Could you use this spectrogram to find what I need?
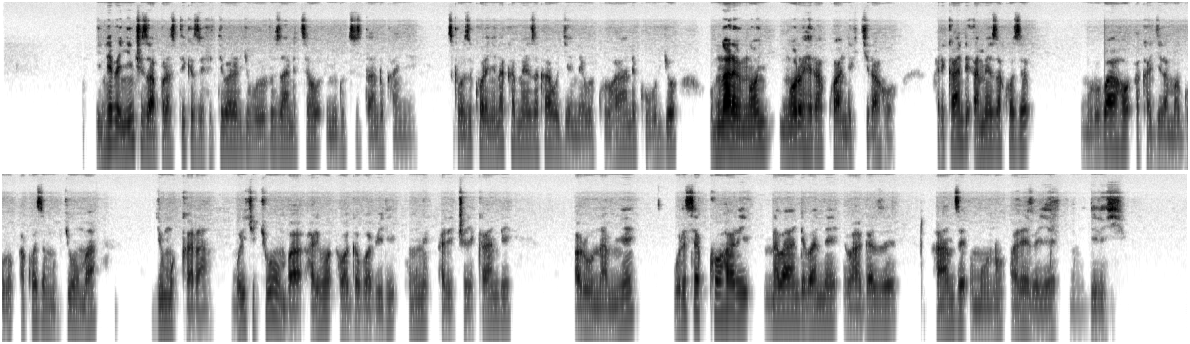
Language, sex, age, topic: Kinyarwanda, male, 25-35, education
